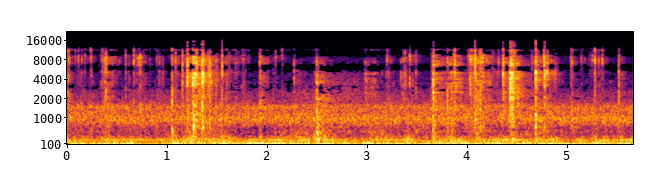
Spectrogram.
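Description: A metal blade slices scored cubes off the face of a solid striped bar soap. Crisp, bright crackling snaps and clicks repeat through the clip over a steady low rumble, each cut dying away quickly.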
